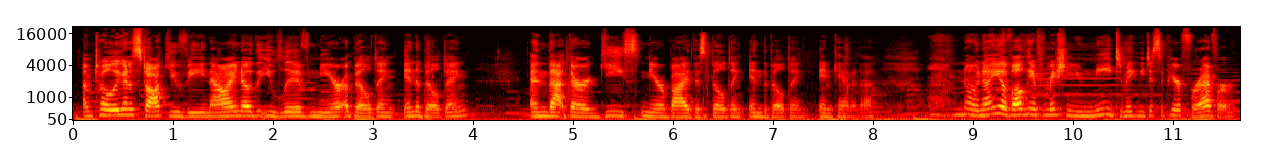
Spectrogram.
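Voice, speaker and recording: A woman's voice: on the low side, fast talker. A woman chatting casually on a livestream, rambling to her viewers and cooing at her dog in baby talk.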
